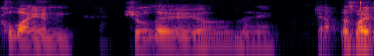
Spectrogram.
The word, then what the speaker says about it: Scholet: You just say Olay or show me Olay. Cholet. Cholet. I Now think of know. Bob Goulet, and that's how I never forget it.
